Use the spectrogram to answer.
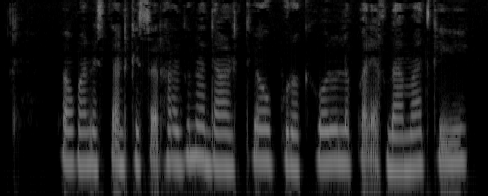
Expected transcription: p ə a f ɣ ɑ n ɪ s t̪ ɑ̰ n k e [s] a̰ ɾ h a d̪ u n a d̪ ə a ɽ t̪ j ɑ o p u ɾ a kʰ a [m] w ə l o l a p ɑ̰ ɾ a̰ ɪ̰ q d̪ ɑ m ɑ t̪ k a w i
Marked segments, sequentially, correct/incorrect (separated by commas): correct, incorrect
